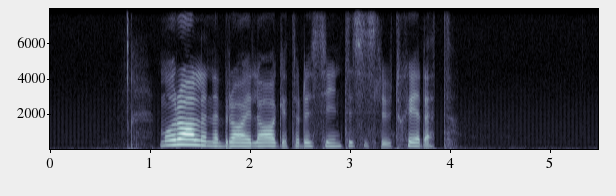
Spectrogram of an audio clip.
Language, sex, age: Swedish, female, 34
